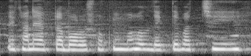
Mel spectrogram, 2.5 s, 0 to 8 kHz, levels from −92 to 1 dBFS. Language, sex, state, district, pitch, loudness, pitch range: Bengali, female, West Bengal, Alipurduar, 255 Hz, -14 LUFS, 245-260 Hz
